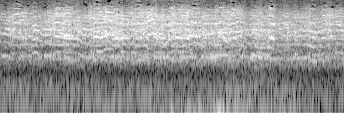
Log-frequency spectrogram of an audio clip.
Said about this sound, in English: getting up to these really giant cliffs and hanging a boom mic over there and trying to get these shorebirds that are making this kind of intense cacophony of shorebird seagull kind of calls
